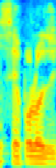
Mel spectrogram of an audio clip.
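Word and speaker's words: psychology: सेपोलॉजी। ठीक है? इसका क्या होगा? सेपोलॉजी होगा इसका। पी एस ई इसको पी नहीं बोल सॉलेंगे हम लोग।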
